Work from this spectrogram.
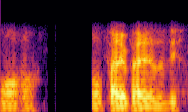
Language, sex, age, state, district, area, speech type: Manipuri, male, 30-45, Manipur, Churachandpur, rural, conversation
